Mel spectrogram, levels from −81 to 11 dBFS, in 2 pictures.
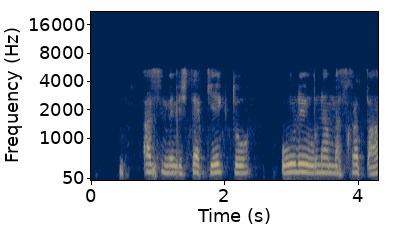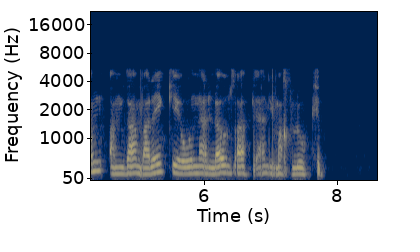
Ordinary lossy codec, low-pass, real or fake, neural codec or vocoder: Opus, 64 kbps; 5.4 kHz; fake; codec, 16 kHz, 4.8 kbps, FACodec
